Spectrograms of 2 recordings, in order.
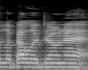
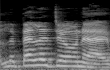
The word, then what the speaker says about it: La Bella Donna: name i was saying a lot of people say it la bella donna la bella donut um but i wanted to say it properly because it does have such a beautiful meaning in italian so la bella dona we're so excited yes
